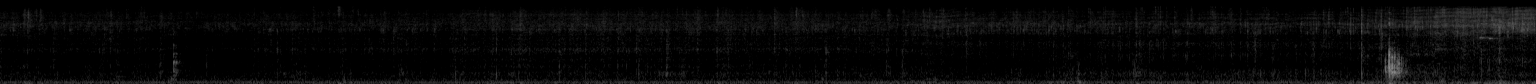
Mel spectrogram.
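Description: Faint, steady sizzle of potatoes and potato patties frying in oil in a pan, growing a little louder near the end, with one short knock about 14 seconds in.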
